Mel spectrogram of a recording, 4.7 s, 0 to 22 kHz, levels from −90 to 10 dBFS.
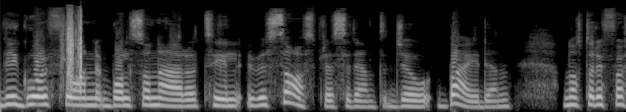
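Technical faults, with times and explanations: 0.45–0.61 s, cable scratch noise: right after "vi går", a dense, uneven rustling burst rises above the speech, likely from a worn connector shifting, rather than isolated separate clicks.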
